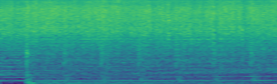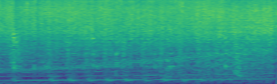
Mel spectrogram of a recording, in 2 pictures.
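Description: Sausage and vegetables sizzling in oil in a frying pan, with a wooden spatula stirring them and scraping against the pan.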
